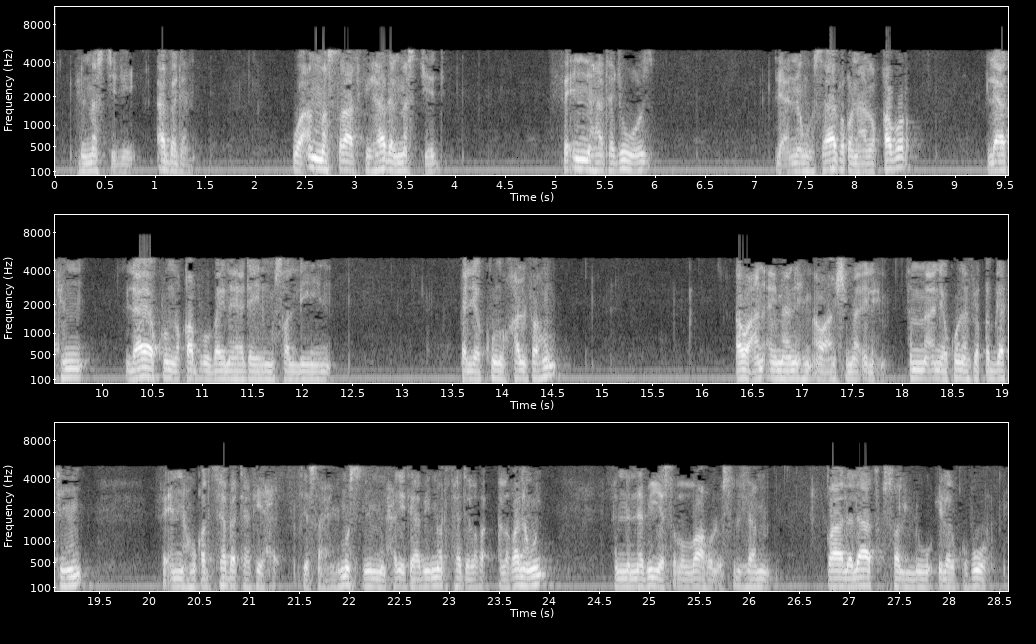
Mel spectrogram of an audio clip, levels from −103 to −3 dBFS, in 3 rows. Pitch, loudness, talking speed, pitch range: 120 Hz, -15 LUFS, 120 wpm, 110-120 Hz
